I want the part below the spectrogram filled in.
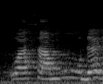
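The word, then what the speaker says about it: وثمودا: Nah, tapi karena diberi dia si tanda siprun mustadir, maka alif itu tidak dibaca. Jadi dihilangkan. Jadi dibacanya ketika waqaf wasamud. Jadi wasamuda fama, nggak boleh wasamuda fama.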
